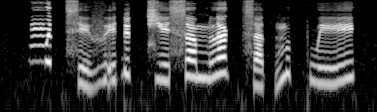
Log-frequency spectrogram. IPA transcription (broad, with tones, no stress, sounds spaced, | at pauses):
m ə˦˥ t̚ s e˧˩ v ḛ˧˥ ɗ ə˦˥ t̚ t͡ɕ e˧ s a˧ m l a˦˥ k̚ s a˨˩ t̚ m ə˦˥ p̚ k w e˨˦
